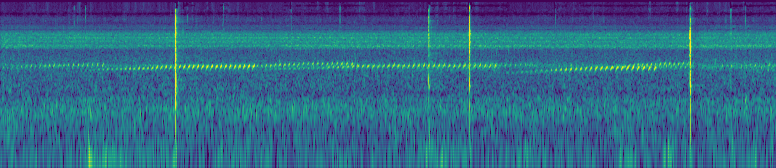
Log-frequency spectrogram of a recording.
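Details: Insects calling beside a campfire: a continuous fast pulsed trill, gently rising and falling in pitch, with a fainter high steady whine above and occasional sharp pops and crackles from the fire.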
